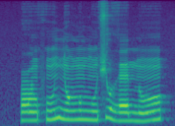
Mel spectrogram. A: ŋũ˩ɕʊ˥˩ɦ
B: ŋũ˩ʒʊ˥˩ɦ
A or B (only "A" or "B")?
A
